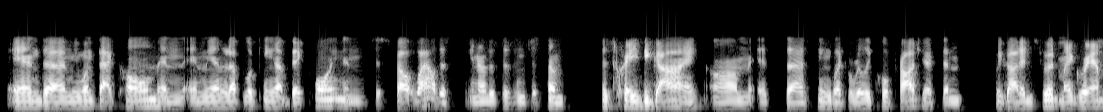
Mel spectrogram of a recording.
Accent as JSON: {"language": "English", "town": "Coeur d'Alene", "region": "Idaho", "country": "United States", "tie": "born or raised there", "said": "I grew up in Idaho, North Idaho, and Coeur d'Alene, if anyone knows where that is"}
